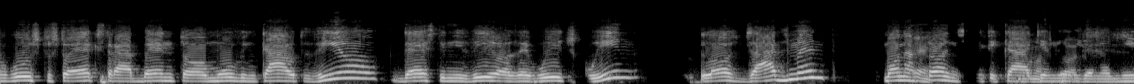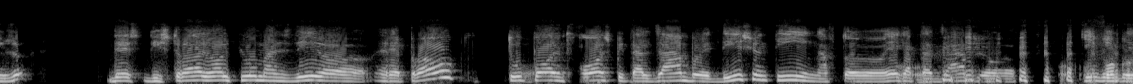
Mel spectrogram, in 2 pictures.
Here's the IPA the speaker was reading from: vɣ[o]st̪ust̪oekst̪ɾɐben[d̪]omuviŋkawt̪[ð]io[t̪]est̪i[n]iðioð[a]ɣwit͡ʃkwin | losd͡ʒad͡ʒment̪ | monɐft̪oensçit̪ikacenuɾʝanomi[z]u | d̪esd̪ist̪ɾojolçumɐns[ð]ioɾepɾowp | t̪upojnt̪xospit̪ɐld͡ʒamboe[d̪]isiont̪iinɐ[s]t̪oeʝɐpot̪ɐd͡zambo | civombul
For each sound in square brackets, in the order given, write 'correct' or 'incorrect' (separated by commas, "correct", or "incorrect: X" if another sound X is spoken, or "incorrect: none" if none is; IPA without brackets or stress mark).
incorrect: u, incorrect: t̪, correct, incorrect: d̪, correct, incorrect: e, correct, correct, correct, incorrect: f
